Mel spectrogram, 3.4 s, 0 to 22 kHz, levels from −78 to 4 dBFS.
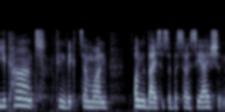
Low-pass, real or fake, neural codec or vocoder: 7.2 kHz; fake; autoencoder, 48 kHz, 32 numbers a frame, DAC-VAE, trained on Japanese speech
